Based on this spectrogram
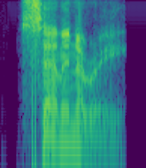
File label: "seminary", British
